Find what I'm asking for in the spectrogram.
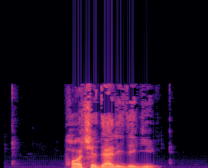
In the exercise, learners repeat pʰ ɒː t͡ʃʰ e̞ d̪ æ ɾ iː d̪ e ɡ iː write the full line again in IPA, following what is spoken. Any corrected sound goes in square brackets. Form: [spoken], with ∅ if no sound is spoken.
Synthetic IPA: pʰ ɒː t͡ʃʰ e̞ d̪ æ ɾ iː d̪ e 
